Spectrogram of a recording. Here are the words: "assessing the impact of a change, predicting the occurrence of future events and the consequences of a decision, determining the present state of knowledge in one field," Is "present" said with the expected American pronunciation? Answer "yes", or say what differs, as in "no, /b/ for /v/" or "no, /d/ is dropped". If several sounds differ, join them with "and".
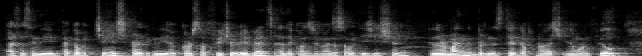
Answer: no, /n/ is dropped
